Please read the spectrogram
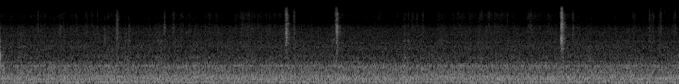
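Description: Laguna Revo 1836 wood lathe running steadily while a cloth charged with abrasive paste is held against the spinning pine box to polish it. Three short light ticks come through in the middle.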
